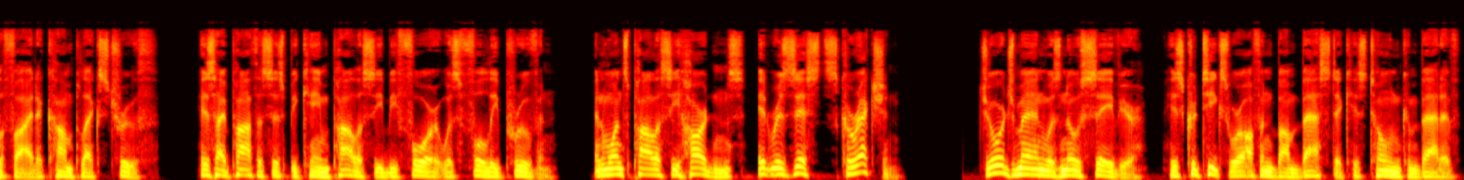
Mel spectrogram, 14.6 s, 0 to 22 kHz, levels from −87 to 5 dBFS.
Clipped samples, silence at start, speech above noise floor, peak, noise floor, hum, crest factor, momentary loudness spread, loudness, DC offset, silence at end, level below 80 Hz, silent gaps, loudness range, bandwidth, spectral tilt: under 0.1%; 0 s; over 74 dB; 0 dBFS; under -90 dBFS; none; 16 dB; 7 LU; -16 LUFS; under 0.1%; 0.1 s; -34 dBFS; 1.81-1.97 s, 5.61-5.90 s, 9.06-9.61 s; 2 LU; 12 kHz; -5 dB/octave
